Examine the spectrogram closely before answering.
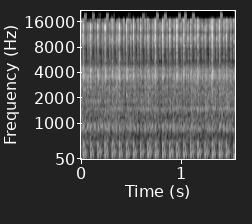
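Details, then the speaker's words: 212cc CT100U small engine after fitting a billet rod and flat-top piston: sharp tapping knock on every firing stroke, about nine per second at idle; owner thinks it's the head, not the rod; slight smoking followed, then damage found. "You can hear it. Is that the rod, do you think? No. That's the head."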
